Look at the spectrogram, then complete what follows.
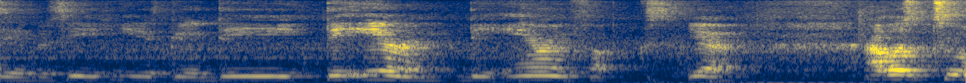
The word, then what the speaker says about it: De'Aaron: I was aware of D'Anthony. No, is that how you say D? Ooh, I gotta remember how to say it, but he is good. De'Aaron Fox.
